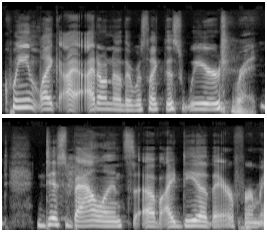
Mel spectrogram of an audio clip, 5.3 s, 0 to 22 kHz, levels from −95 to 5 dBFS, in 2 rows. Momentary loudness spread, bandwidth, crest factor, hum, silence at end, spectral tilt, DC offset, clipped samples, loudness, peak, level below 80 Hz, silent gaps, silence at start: 9 LU; 16 kHz; 18 dB; none; 0 s; -4.5 dB/octave; under 0.1%; under 0.1%; -18 LUFS; 0 dBFS; -54 dBFS; none; 0.05 s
